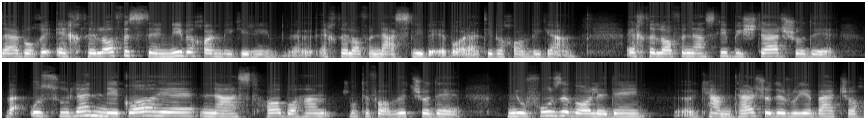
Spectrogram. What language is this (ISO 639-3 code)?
fas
